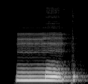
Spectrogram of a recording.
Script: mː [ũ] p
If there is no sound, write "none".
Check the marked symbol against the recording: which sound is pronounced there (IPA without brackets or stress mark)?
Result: ũ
